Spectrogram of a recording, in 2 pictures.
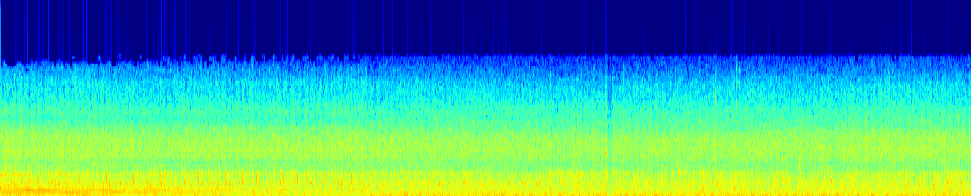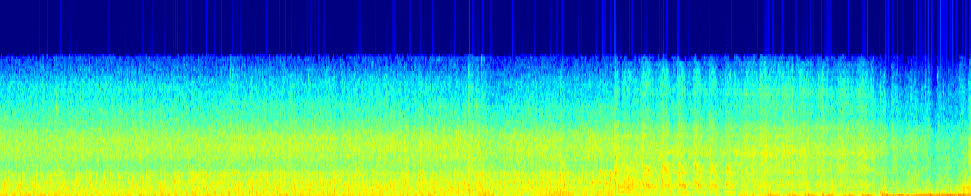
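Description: A stripped Honda CR-V's four-cylinder petrol engine running steadily. About seventeen seconds in it turns deeper and more uneven.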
